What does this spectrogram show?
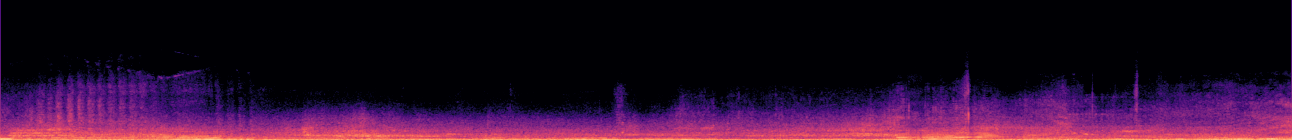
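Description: Drift cars running on a race circuit: several engines revving up and down in overlapping sweeps of pitch, one climbing and dropping sharply about nine seconds in.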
